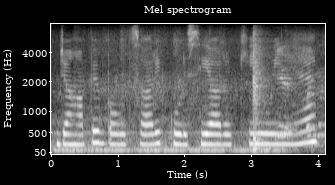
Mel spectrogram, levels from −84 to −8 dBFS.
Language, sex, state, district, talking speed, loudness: Hindi, female, Uttar Pradesh, Saharanpur, 115 wpm, -16 LUFS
